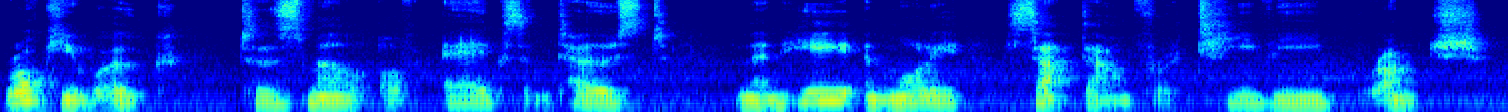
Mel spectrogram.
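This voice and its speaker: A woman's voice: low voice, slow pace, slightly rough. A woman narrating a children's novel as its author, in scripted audiobook style. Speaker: author reading own novel.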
